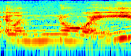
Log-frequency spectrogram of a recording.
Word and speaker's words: Illinois: our commenters said specifically Illinois is pronounced without the SS I'm sorry for some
